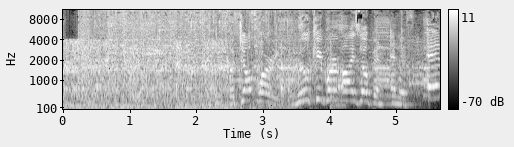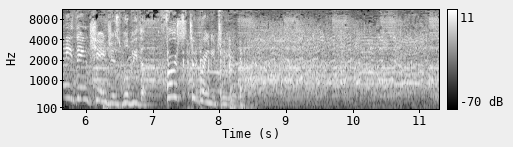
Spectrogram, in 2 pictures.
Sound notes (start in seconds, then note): 1.8 tires skidding; 2.5 laughing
